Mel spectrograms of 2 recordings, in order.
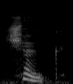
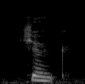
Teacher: okay you may find it difficult to hear the difference between the voiceless sound that you hear at the beginning of the word choke and the voiced sound that you hear at the beginning of the word joke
